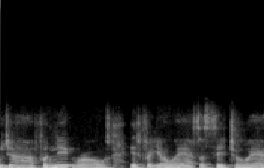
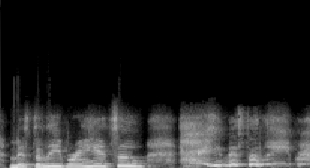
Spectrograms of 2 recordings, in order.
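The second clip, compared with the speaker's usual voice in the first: much higher, loud delighted greeting; a loud, high happy hello to a viewer; excited shout-out; 8 dB louder than usual. Real, not acted. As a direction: call out to a friend who just showed up. Spots a viewer in chat.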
